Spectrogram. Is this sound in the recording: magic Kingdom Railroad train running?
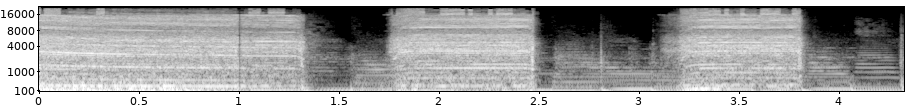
no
